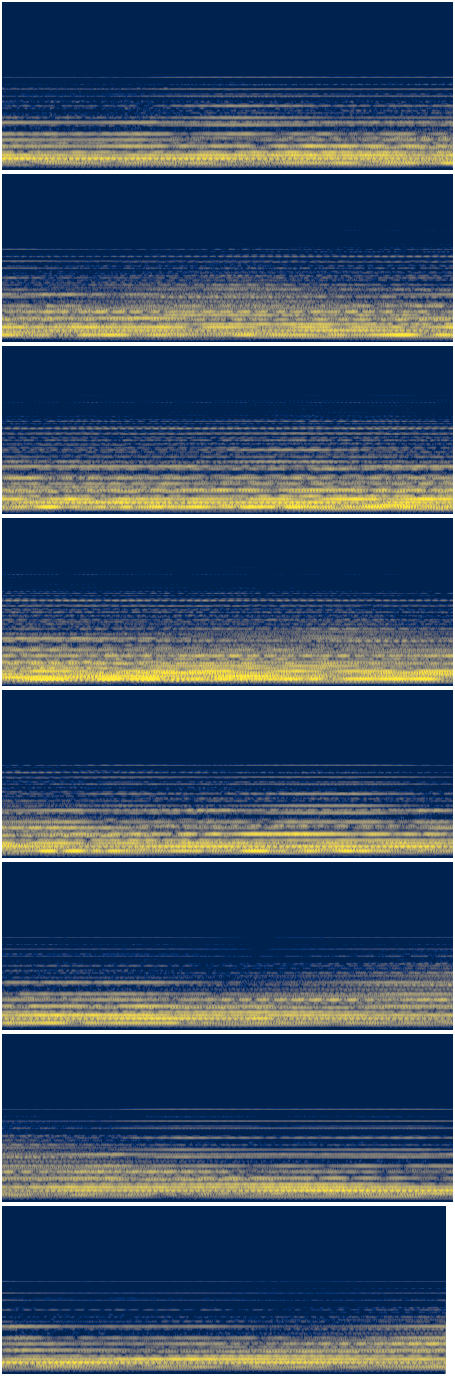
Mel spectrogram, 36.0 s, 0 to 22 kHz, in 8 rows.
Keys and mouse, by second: 2.4 click, 5.6 Tab, 6.6-10.1 typing, 10.5 Tab, 13.0-16.4 drag, 18.3 click, 20.0-22.3 drag, 23.3 click, 25.6 click, 28.7-29.4 typing, 30.9 typing, 31.3-36.0 drag.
